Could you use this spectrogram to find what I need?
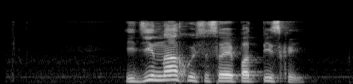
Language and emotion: Russian, angry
